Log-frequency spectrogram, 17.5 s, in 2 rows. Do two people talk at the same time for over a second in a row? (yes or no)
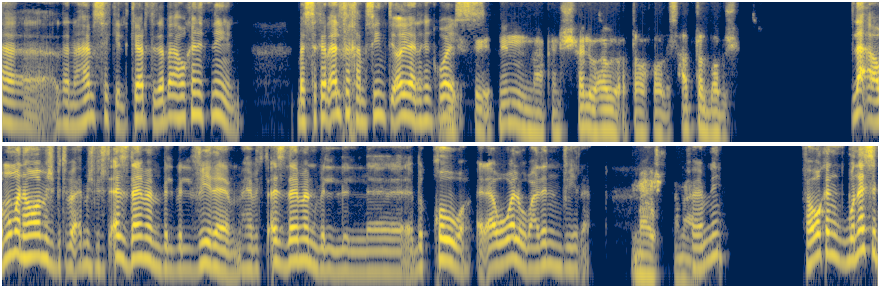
no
